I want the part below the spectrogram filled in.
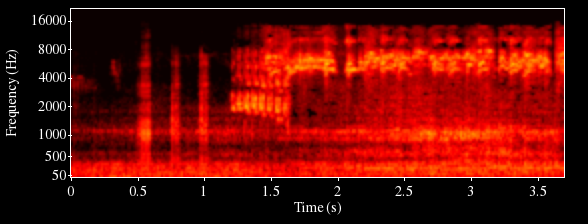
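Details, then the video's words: Three hungry chicks waiting for food: a few soft knocks, then from about one second a rising burst of shrill, high, continuous begging squeaks that carries on to the end. "Three Baby Hungry food"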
